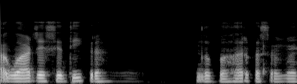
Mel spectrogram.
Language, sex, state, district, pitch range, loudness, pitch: Hindi, male, Chhattisgarh, Balrampur, 130-140 Hz, -22 LUFS, 135 Hz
